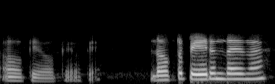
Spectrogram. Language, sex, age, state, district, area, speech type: Malayalam, female, 60+, Kerala, Kozhikode, urban, conversation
